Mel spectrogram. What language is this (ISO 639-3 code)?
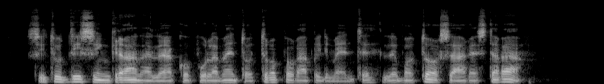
ina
